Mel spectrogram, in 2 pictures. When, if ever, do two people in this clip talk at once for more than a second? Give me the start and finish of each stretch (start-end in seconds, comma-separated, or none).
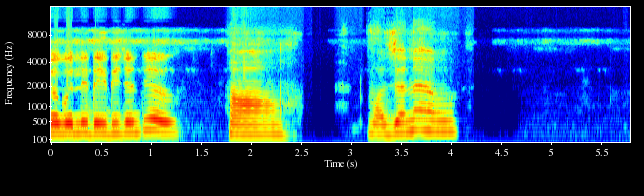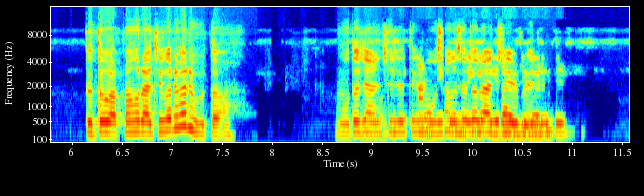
8.9-10.8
